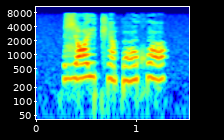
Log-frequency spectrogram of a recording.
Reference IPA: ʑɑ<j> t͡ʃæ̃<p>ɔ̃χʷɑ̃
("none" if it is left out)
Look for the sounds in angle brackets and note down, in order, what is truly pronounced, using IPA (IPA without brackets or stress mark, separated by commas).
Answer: j, p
